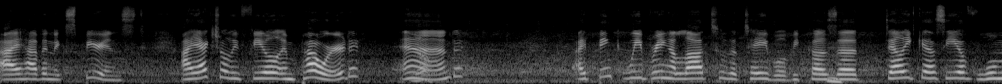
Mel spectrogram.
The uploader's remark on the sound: I found myself on a last-minute flight to Boston for the SCA Expo this year. Host an open-mic style interview with any coffee loving person I could find.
